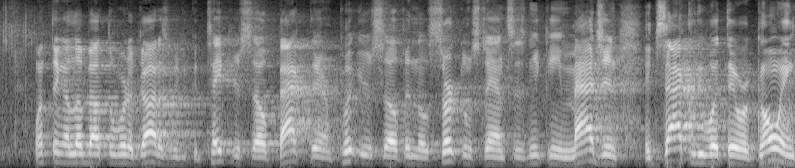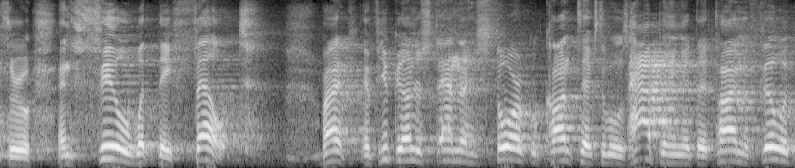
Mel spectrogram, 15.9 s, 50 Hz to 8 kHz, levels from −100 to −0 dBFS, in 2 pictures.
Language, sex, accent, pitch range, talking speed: English, male, American, 185-235 Hz, 210 wpm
